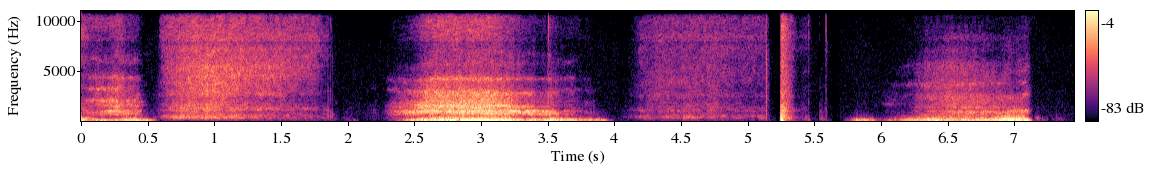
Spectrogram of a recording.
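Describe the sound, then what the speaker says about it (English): Slow ujjayi breathing during a vinyasa power yoga session, long audible inhales and exhales with a hushed throaty rasp, several drawn-out breaths separated by quiet gaps, plus one brief sharp click, close and without talk. "Staying with your ujjayi breath."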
